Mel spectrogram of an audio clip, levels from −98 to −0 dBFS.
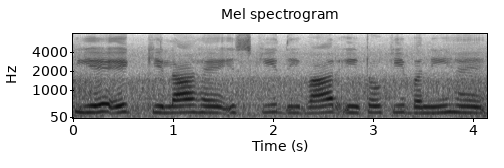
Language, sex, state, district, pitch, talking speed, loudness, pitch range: Hindi, female, Maharashtra, Mumbai Suburban, 220 Hz, 145 wpm, -15 LUFS, 210-230 Hz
